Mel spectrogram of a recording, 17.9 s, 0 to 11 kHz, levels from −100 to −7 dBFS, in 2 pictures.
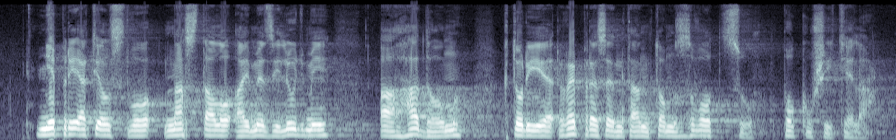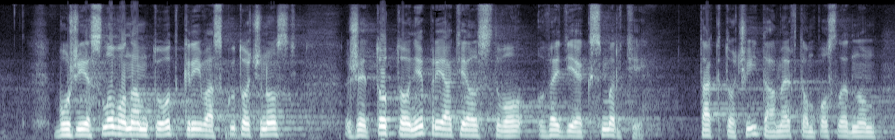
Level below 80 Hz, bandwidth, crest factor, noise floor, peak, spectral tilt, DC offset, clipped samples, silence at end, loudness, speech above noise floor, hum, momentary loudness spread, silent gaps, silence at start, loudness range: -50 dBFS; 10 kHz; 14 dB; -46 dBFS; 0 dBFS; -6.5 dB/octave; under 0.1%; 0.2%; 0 s; -14 LUFS; 33 dB; none; 14 LU; none; 0.35 s; 5 LU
